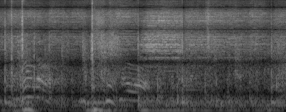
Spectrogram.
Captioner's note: groans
